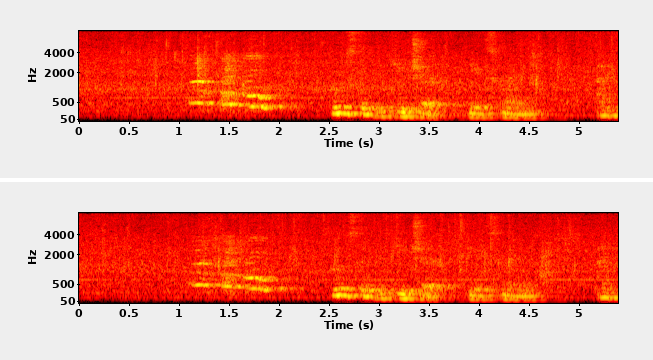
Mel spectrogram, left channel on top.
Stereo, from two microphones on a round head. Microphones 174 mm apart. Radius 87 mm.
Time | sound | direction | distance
1.1 | laughter | 75° left (ahead or behind) | 1.3 m
2.5 | a man speaking | 40° left (ahead or behind) | 1.3 m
